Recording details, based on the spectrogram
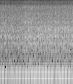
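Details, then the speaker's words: Cummins diesel truck idling in neutral with e-brake on, before an ATF check and service: deep, even clatter, steady and smooth with no misses or knocks; a healthy idle. "Listen to that baby purr. Can't beat the sound of a Cummins. Just can't."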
